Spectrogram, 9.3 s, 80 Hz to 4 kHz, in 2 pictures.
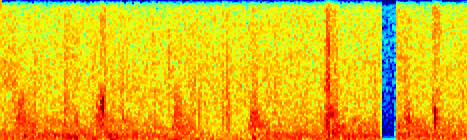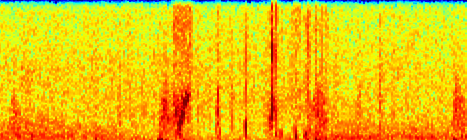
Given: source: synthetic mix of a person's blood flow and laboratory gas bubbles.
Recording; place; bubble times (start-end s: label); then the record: Doppler ultrasound of blood flow; subclavian vein
0.62-0.78 s: bubbles
0.98-1.05 s: bubbles
3.23-3.38 s: bubbles
4.31-4.41 s: bubbles
6.38-6.58 s: bubbles
6.80-6.88 s: bubbles
7.08-7.16 s: bubbles
7.32-7.48 s: bubbles
7.57-7.66 s: bubbles
7.69-7.89 s: bubbles
From the record:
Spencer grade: 2 (many but less than half of the cardiac periods contain bubble signals, singularly or in groups); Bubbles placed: anywhere in the cardiac cycle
